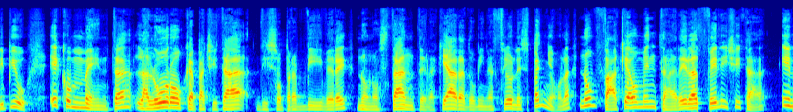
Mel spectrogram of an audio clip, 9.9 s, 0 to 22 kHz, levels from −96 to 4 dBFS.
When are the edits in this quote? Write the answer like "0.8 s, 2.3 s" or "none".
4.4 s, 7.2 s, 8.7 s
